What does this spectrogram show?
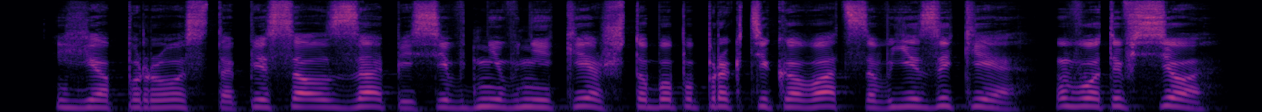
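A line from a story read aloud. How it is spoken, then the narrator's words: Growl. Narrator (Russian): прорычал Диего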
